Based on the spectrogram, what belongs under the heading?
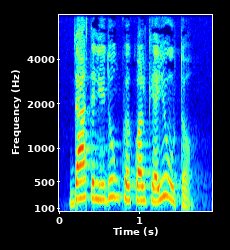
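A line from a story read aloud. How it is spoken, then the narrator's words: Shouting. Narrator (Italian): gridò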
